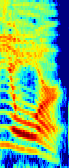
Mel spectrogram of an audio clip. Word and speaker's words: Eeyore: That's, Eeyore, like, like from Disney. Like the donkey? – Man, I wouldn't go with that.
